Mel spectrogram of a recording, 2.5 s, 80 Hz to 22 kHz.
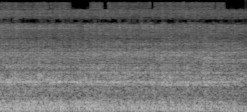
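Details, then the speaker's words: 1980 Puch Murray moped with a Tomos A35 top end, Mikuni VM18 carb and custom Estoril pipe, just after its first start at -7 °C with the engine super cold: steady buzzy idle with an even rasp and no knock; jetting not yet set. "It's currently -7 degrees outside, so it's probably gonna take a little while to warm up."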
